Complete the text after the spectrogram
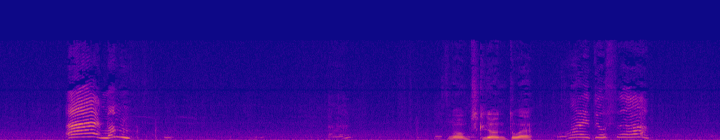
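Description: A young child talks close by in a high, sing-song voice.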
